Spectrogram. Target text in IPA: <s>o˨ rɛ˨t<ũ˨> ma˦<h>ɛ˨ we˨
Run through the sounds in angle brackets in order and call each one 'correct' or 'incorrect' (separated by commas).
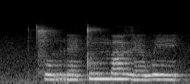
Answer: incorrect, incorrect, incorrect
